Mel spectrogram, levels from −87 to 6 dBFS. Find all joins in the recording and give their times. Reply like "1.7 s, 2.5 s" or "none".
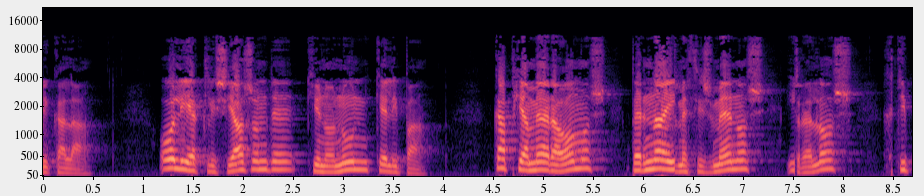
6.3 s, 7.5 s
